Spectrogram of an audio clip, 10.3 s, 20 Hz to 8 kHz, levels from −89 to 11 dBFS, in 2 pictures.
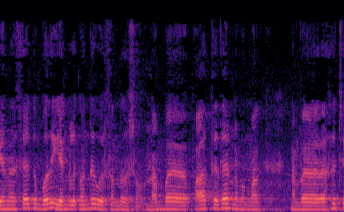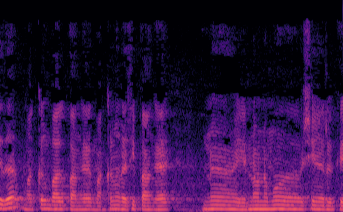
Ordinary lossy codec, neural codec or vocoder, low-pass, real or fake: MP3, 32 kbps; none; 7.2 kHz; real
